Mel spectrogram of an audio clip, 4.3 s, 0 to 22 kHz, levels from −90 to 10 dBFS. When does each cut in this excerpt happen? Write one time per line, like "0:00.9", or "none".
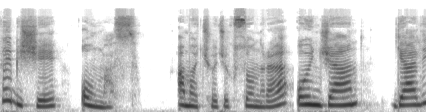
0:01.7
0:02.9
